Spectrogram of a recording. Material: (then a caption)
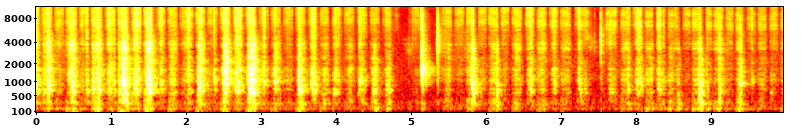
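Coated paper. A stylus scratches across a flat coated scratch-art sheet in quick, uneven strokes of about three per second. Each stroke makes a dry, bright scraping rasp, and there is a short, sharp tick around the middle of the clip. The stroking is louder at the start, pauses briefly, then carries on more softly.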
